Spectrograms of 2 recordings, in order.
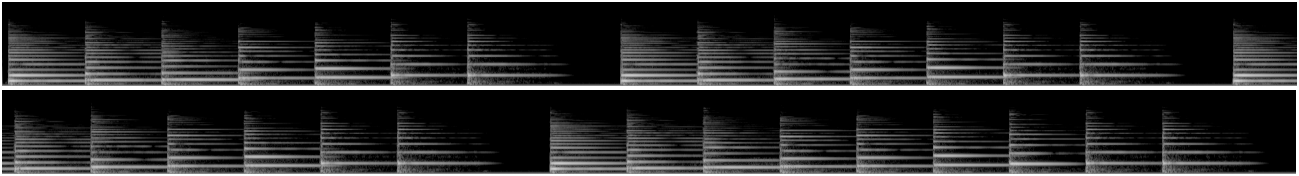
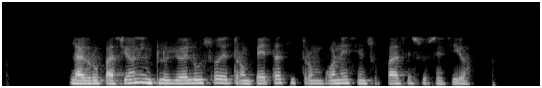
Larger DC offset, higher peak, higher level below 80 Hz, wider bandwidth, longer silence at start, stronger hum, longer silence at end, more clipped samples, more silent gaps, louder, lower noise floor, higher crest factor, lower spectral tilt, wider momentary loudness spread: first, 2% vs under 0.1%; about the same, -6 dBFS vs -4 dBFS; about the same, -50 dBFS vs -52 dBFS; first, 9.4 kHz vs 4.1 kHz; second, 0.05 s vs 0.7 s; neither; second, 0.45 s vs 0.7 s; neither; second, none vs 3.81-3.86 s; second, -24 LUFS vs -20 LUFS; second, -71 dBFS vs under -90 dBFS; about the same, 18 dB vs 16 dB; second, -5.5 dB/octave vs -13 dB/octave; first, 13 LU vs 9 LU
